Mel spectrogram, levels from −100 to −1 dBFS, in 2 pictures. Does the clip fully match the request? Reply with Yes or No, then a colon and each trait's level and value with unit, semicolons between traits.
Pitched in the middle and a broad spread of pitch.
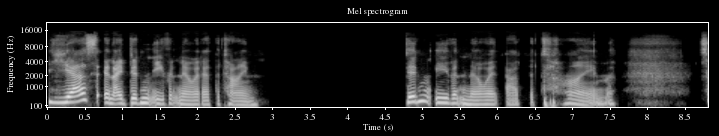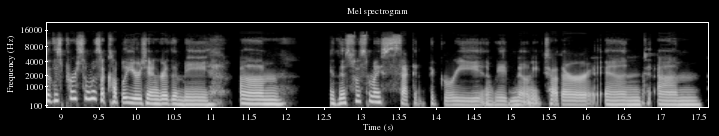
Yes: medium, 160 Hz; wide, 5.8 semitones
